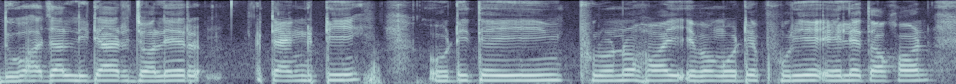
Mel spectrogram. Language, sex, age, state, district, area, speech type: Bengali, male, 45-60, West Bengal, Nadia, rural, spontaneous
